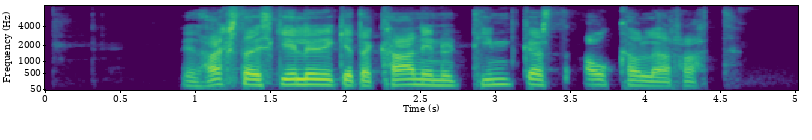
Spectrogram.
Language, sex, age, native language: Icelandic, male, 30-39, Icelandic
